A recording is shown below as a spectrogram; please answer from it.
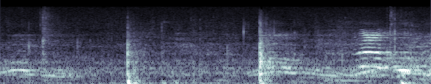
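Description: Football on a grass pitch being kicked and bouncing: three sharp thuds about half a second apart. High shouting voices start near the end.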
